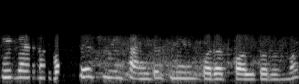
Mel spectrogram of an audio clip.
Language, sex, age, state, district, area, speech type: Marathi, female, 45-60, Maharashtra, Akola, rural, conversation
